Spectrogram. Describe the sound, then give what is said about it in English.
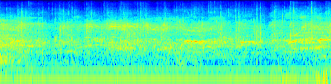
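An audience claps steadily and loudly throughout, a dense, continuous patter of many hands with scattered sharper claps, and voices murmur and call out underneath. “Come on, keep clapping.”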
